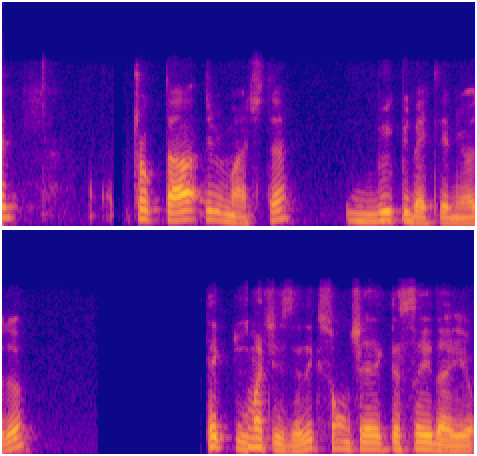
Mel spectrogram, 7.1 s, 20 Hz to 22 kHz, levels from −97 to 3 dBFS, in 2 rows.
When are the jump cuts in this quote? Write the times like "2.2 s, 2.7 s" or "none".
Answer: 0.9 s, 1.5 s, 3.1 s, 5.4 s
